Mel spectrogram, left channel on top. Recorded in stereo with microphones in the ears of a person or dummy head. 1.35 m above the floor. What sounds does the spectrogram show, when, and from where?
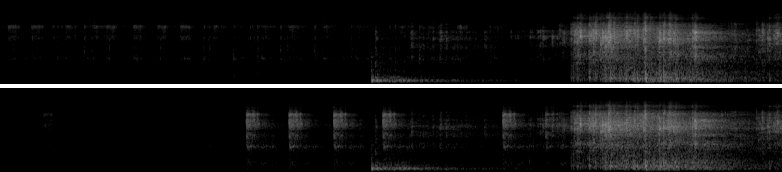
3.7 s tape being pulled: 15° left (ahead or behind), 1.3 m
